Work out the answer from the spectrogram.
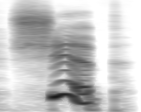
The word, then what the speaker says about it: ship: Ship has a short sound I like in hit or sit.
